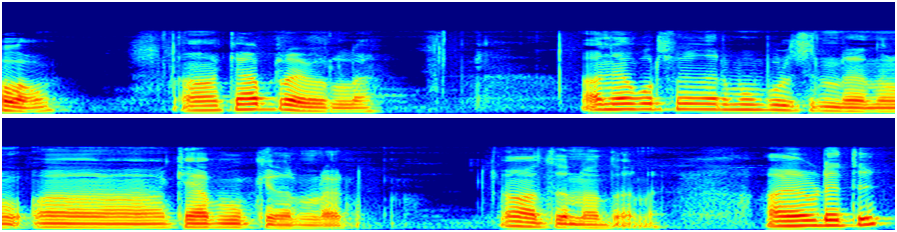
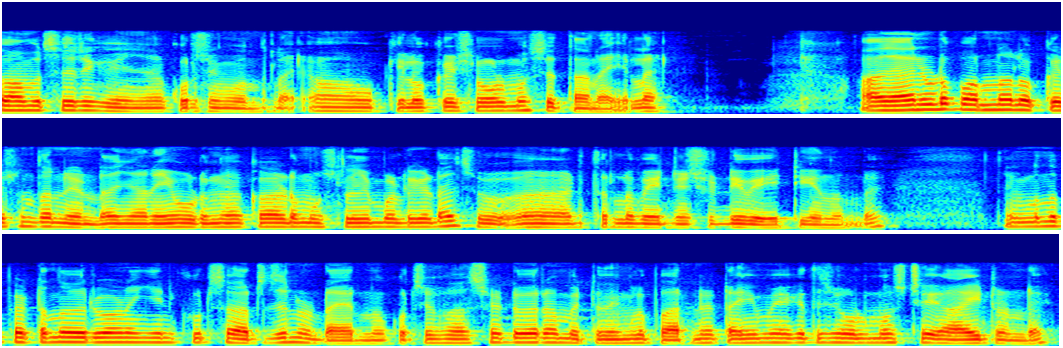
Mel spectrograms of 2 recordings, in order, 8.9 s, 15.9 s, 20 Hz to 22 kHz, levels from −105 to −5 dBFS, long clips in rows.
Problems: none marked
